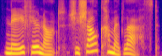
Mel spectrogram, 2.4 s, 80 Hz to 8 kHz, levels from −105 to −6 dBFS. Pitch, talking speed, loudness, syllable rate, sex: 250 Hz, 195 wpm, -15 LUFS, 3.5 syllables/s, female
